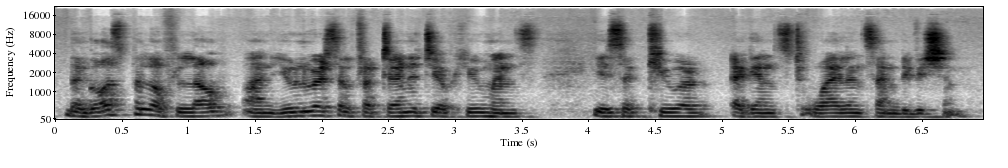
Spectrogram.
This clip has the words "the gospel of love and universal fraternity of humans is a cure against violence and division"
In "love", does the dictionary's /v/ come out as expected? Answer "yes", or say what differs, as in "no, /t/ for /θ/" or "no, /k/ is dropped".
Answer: yes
